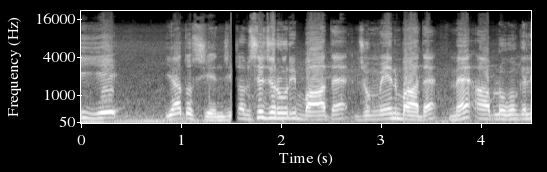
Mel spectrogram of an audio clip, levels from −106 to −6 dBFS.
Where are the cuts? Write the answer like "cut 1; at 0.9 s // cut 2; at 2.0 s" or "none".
cut 1; at 1.5 s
